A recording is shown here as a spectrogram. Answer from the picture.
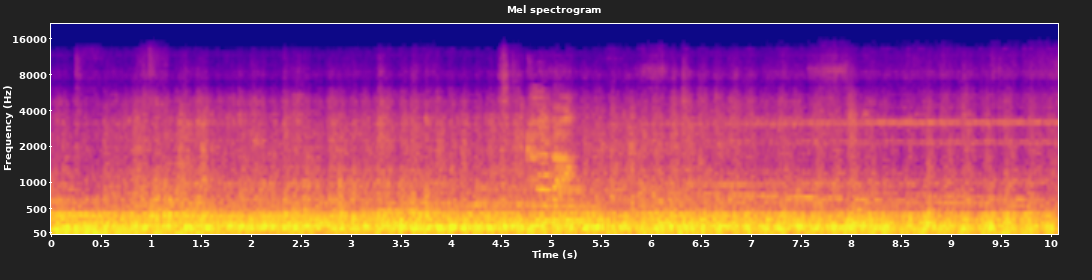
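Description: Kawasaki/Sifang C151A metro train running and slowing into a station, heard inside the carriage: a steady rumble of wheels on rail, with the knocking of its badly flat-spotted wheels. As it brakes, a short falling tone comes in after about six seconds, then a thin high whine holds near the end.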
